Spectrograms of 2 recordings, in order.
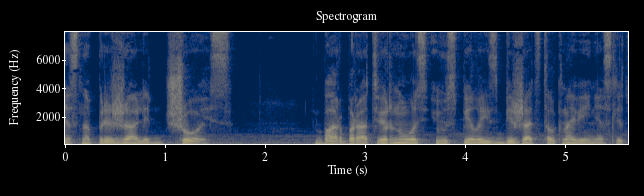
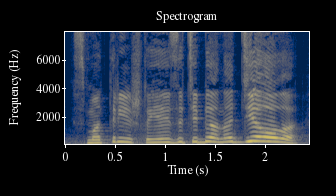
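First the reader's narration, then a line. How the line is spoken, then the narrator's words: Shouting. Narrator (Russian): закричала она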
